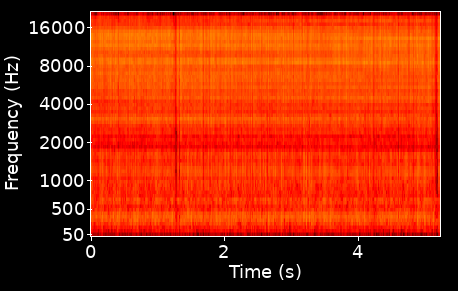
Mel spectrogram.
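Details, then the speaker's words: R-Tech MIG181 digital MIG welder on factory settings, 0.8 wire, 5% argon gas, lap weld on 0.8 steel plate: steady crisp frying sizzle with no popping, a happy welder; welds penetrated fully. "You hear the noise it's making the noise the MIG welder makes when it's happy. You can see all the welds penetrated all the way through."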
